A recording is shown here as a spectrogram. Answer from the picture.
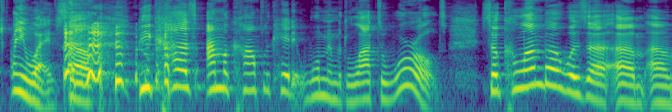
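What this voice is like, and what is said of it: Usual voice. Nothing is said of it.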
